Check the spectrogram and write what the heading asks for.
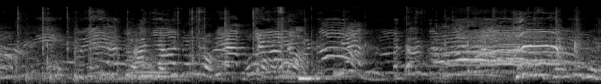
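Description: Many children's voices shouting and chattering over one another, louder near the end, with one drawn-out high call about five seconds in.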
